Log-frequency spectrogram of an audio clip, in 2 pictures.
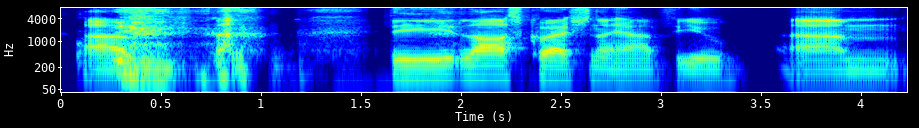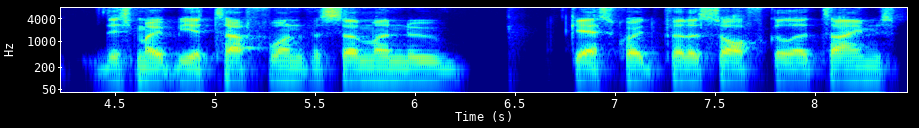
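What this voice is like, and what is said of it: Welsh accent. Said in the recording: “my Welsh accent creeping through”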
